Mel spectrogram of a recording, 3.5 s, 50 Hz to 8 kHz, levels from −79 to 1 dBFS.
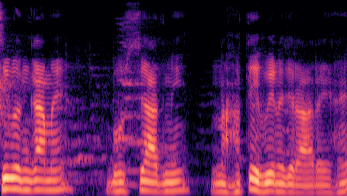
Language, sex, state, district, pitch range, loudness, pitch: Hindi, male, Jharkhand, Deoghar, 125-150 Hz, -18 LUFS, 130 Hz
